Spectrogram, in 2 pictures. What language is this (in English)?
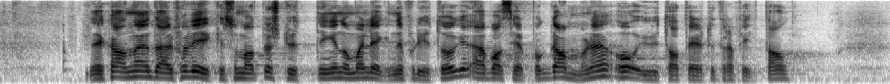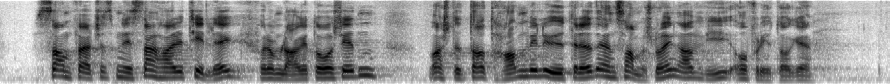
Norwegian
